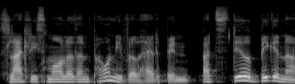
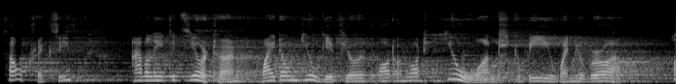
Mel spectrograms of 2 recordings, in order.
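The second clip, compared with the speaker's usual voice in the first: higher, gentle teacher calling on a pupil; kindly classroom teacher; 4 semitones higher than usual. Acted. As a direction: invite the child to give her report. Schoolteacher in the classroom.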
